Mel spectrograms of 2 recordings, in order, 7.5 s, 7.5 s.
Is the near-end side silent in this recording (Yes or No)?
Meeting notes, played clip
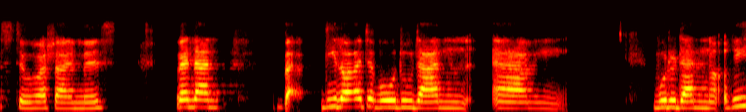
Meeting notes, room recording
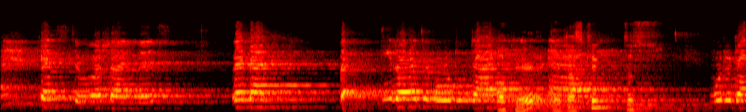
No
